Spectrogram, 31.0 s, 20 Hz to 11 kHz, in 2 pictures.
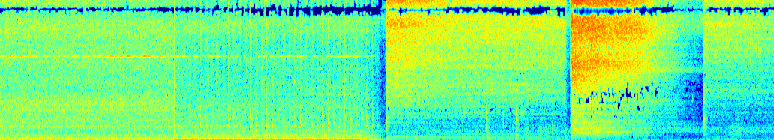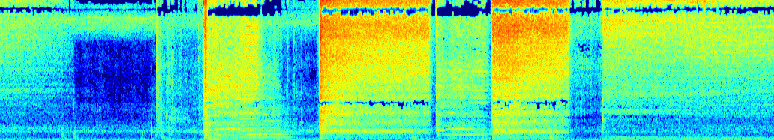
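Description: Bagged Nissan D21 Hardbody pickup's engine running, louder for its last few seconds, then shut off. This is followed by four short hissing bursts from the air-ride suspension valves as the air bags are vented, some starting with a click.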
